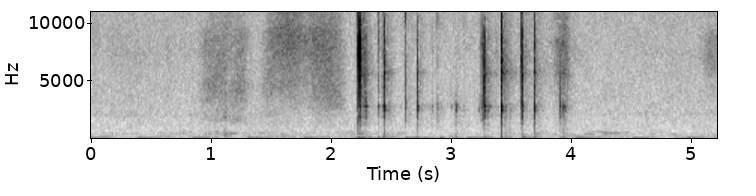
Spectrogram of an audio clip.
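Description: A quick run of about a dozen sharp, crisp clicks close to the microphone, bunched between about two and four seconds in.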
